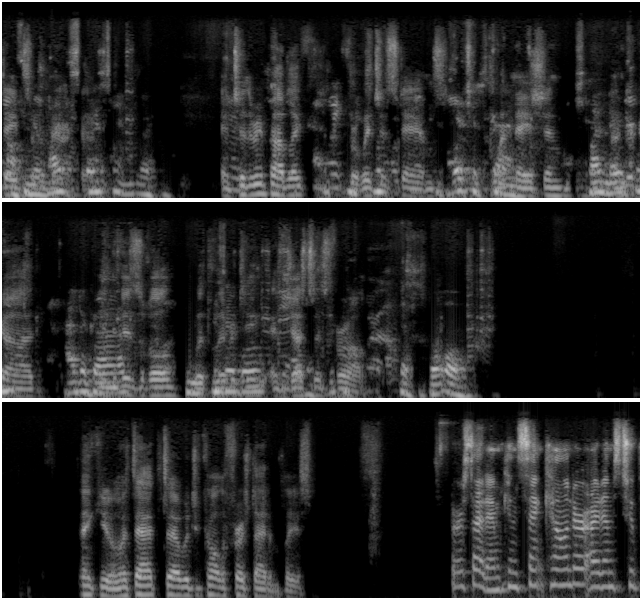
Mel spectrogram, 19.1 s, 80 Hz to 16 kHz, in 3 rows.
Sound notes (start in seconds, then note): 4.6 reciting the pledge of allegiance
